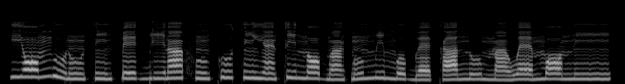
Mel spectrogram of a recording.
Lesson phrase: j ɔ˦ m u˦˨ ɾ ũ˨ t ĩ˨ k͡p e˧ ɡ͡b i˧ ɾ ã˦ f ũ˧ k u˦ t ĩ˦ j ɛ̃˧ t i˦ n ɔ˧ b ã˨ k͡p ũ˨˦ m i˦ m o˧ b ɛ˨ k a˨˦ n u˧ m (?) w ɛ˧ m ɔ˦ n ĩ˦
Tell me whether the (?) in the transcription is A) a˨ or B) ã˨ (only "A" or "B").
B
